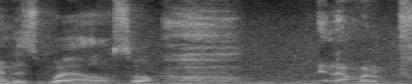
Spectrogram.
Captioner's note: inhaling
